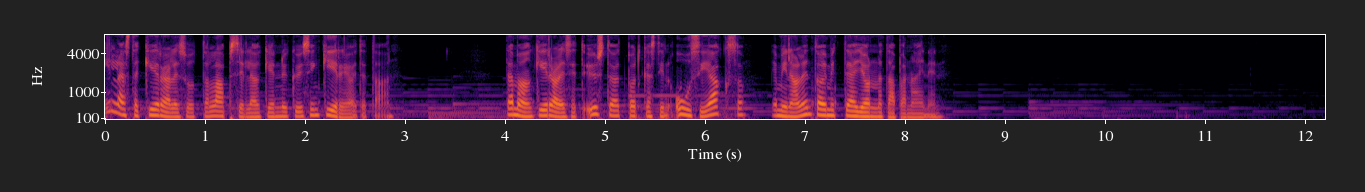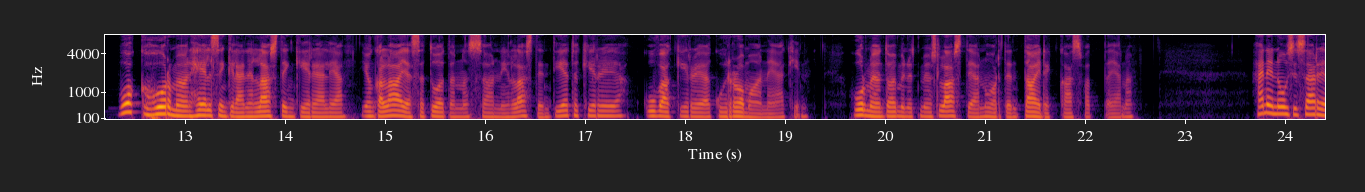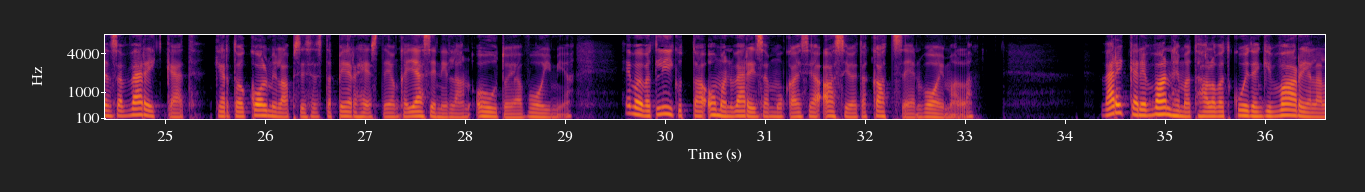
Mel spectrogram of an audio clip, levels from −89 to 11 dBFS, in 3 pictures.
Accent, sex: native, female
